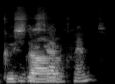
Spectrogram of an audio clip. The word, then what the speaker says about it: Gustav Klimt: And how do you pronounce this? Gustav Gustav Klimt.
